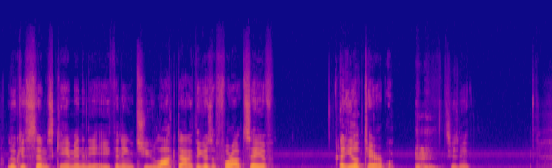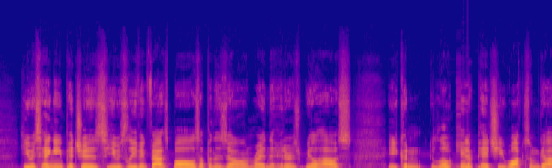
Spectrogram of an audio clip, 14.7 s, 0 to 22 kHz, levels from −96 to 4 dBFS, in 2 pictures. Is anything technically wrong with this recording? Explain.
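Yes. Robotic sound from repeated short buffers appears from 13.36 to 13.75 s, near the end of the speech. The likely cause is fresh audio arriving too slowly, so playback keeps looping a tiny slice, about 5.3 ms long, in place of the missing material, with most of that stretch made of repeats. This imposes a fixed 188 Hz buzz, so the voice turns rigid and metallic while loosely tracking the words.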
